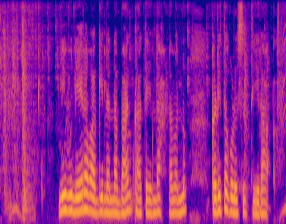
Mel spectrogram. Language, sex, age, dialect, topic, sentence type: Kannada, female, 25-30, Mysore Kannada, banking, question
